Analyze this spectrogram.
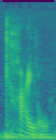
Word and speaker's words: Keitel: The intended receiver on that play was number 81, Hayden Keatle, a 6'1" senior. I believe they told me that Keitel is how you say his last name.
